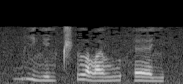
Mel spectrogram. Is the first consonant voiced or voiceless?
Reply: voiced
